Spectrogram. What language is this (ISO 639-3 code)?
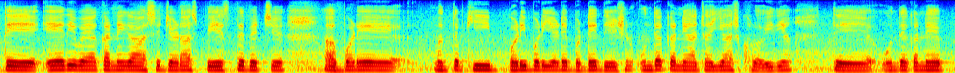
doi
